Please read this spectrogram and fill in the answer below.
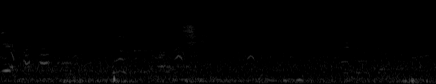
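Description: Faint honking bird calls, several short notes, over a very quiet outdoor background, with a soft low thump about a second in.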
